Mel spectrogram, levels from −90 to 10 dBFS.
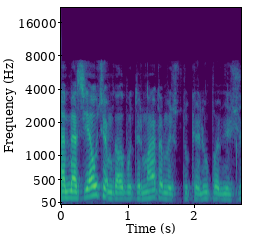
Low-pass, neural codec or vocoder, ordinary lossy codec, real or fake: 7.2 kHz; codec, 16 kHz, 16 kbps, FunCodec, trained on LibriTTS, 50 frames a second; MP3, 64 kbps; fake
